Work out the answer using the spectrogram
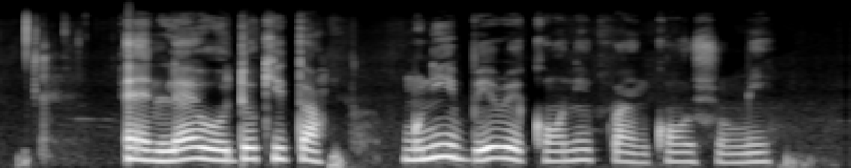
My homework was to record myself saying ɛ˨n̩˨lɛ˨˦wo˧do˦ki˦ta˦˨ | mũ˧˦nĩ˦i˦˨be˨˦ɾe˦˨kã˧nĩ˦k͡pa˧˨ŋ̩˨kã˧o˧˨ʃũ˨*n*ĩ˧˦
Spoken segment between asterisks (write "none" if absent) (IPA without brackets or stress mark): m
